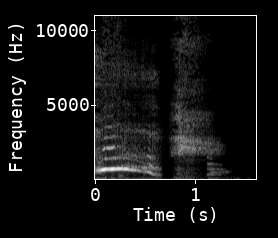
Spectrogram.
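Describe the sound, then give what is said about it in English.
A group of people let out a deep, drawn-out gasp together, a voiced and breathy sound in two swells lasting under two seconds. “Everyone make a deep gasp.”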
